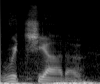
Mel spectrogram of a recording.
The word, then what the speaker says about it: Ricciardo: We pronounce it Ricciardo because he's Italian. It's an Italian name, but he's Australian, and he had to change it when he was at school because the Aussie kids couldn't pronounce it. It really annoys me. – You can ignore. It's Ricardo.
